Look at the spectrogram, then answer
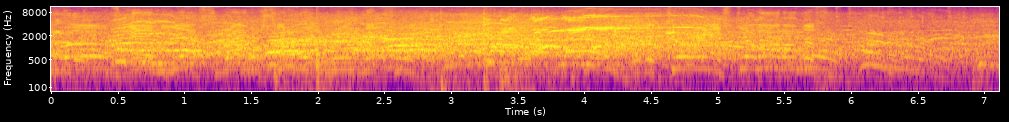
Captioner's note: presenter speaking faintly off mic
